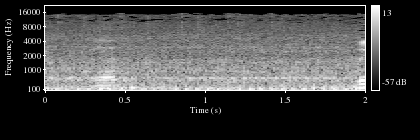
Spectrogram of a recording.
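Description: Honda ADV 160 scooter's single-cylinder engine idling steadily.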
